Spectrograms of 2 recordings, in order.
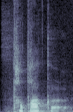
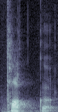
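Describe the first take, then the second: First: Said in the usual way. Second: Taku, tataku with one ta missing; wrongly dropped syllable. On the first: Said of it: "which is never pronounced as taku". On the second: Shown as a demonstration. Teacher showing a form never used, taku with a syllable dropped. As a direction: drop a ta from tataku so only taku is left. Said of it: "which is never pronounced as".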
